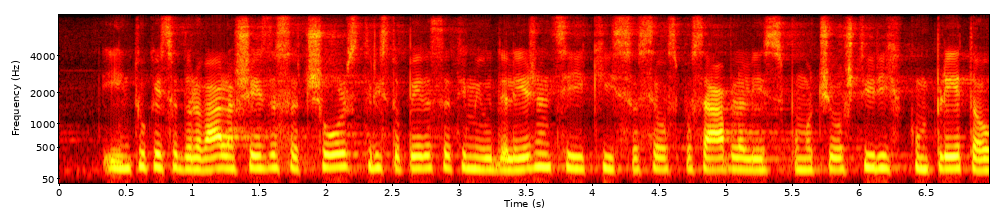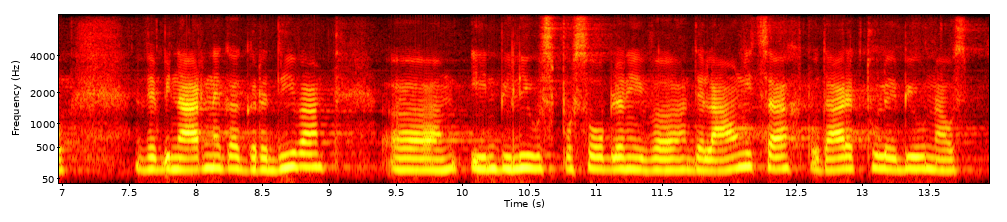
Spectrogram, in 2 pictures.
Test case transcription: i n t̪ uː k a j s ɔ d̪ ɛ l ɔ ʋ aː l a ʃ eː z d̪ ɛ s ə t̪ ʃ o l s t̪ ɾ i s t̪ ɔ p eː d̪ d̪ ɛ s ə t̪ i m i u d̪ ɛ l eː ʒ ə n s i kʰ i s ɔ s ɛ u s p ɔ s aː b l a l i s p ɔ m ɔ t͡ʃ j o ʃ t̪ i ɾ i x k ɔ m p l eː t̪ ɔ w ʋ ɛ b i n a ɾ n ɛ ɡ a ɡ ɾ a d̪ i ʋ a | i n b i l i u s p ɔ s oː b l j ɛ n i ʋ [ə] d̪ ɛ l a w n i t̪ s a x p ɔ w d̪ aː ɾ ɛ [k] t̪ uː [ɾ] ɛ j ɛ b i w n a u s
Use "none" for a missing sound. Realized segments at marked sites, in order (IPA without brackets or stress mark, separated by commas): ə, k, l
